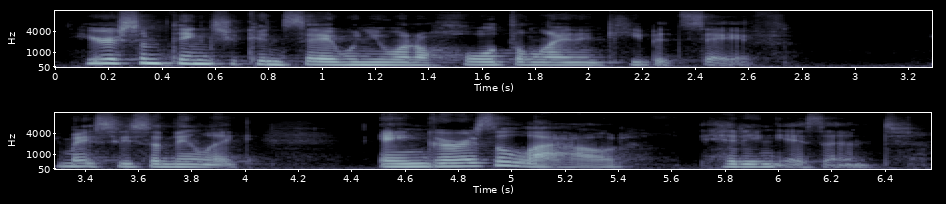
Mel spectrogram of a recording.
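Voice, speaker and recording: A woman hosting a parenting podcast, giving steady, step-by-step scripted talk. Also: on the low side, fast, creaky. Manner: steady, instructive, lists steps.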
